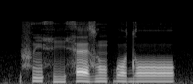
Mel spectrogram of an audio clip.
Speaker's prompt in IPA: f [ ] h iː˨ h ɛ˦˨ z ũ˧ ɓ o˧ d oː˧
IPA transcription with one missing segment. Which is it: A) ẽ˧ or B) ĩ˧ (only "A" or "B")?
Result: B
